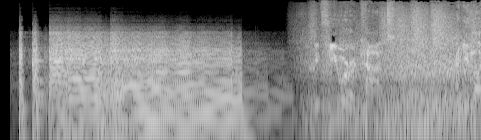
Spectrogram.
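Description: Short distorted electric guitar sting: a few quick staccato hits, then a held chord with a note sliding down, fading out after about three seconds. Then the busy chatter of a crowded trade-show hall with nearby voices.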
